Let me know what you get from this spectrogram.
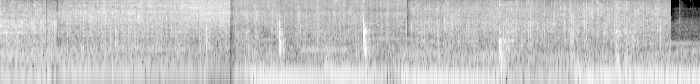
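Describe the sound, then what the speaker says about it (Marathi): Okra pieces frying in hot oil in a home kitchen, a steady close broadband sizzle with a brief louder surge early on and occasional faint clinks from stirring, no talking. "तेल तापल्यावर भेंडी घालून घेत आहे."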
